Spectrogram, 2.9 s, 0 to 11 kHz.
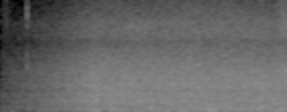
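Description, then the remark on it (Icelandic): Four large industrial fans in a drying chamber roar steadily, each blowing 7,000 cubic metres of air per hour, a constant rush of blown air with a low droning hum underneath, loud with no pauses or talking. “Þannig er þetta þurka allar er að þurka það það eru fjóra viftur hver, hver vift er að blása 7000 rúmmetrum á, á, á klukkustund þannig að það er alveg hýfandi rókarninni”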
